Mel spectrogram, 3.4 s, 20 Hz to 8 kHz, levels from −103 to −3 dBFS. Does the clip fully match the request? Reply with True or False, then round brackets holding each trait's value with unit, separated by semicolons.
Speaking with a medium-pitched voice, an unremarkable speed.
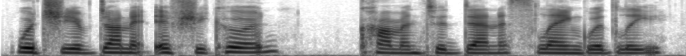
False (205 Hz; 190 wpm)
